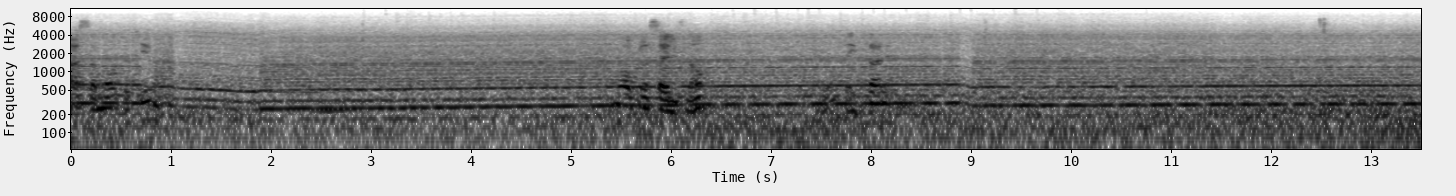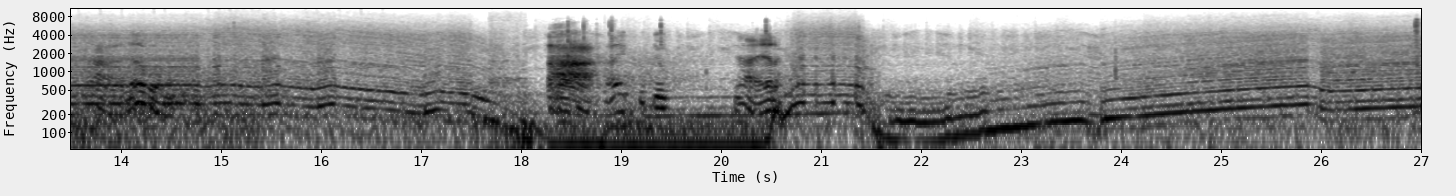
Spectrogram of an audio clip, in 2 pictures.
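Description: A motorcycle engine roars at high revs, dropping and climbing in pitch as it shifts gears.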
